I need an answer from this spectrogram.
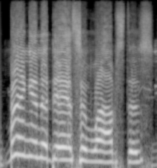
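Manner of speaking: bellowed sketch catchphrase; mock announcement. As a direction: call it out like a showman.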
